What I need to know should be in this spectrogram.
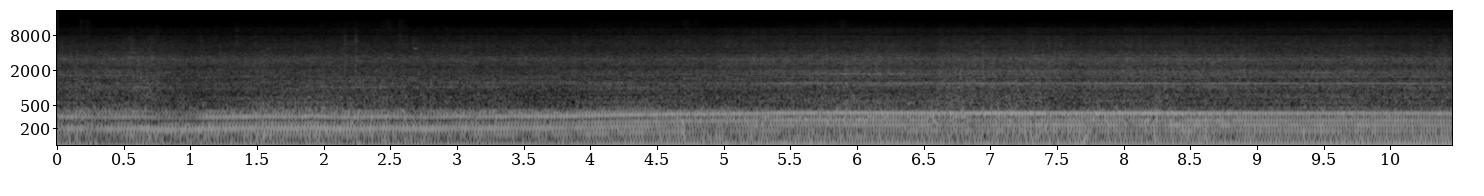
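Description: An off-road vehicle's engine hums steadily and rises slightly in pitch as it speeds up.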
